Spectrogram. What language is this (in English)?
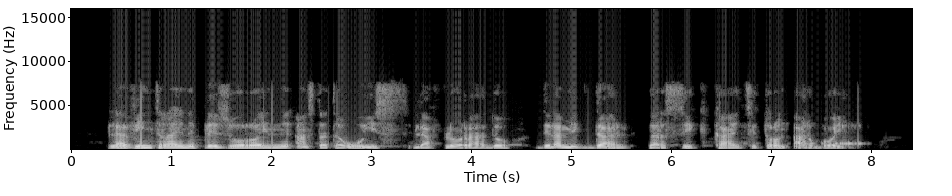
Esperanto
